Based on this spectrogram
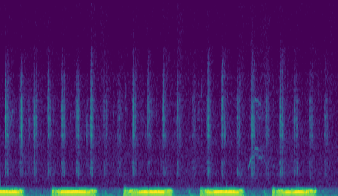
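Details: Wild pigeon nest scene, a squab attacked by two intruding pigeons: five regular, deep, hollow coos at a steady pace of about one a second, with very faint high ticking in the background.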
